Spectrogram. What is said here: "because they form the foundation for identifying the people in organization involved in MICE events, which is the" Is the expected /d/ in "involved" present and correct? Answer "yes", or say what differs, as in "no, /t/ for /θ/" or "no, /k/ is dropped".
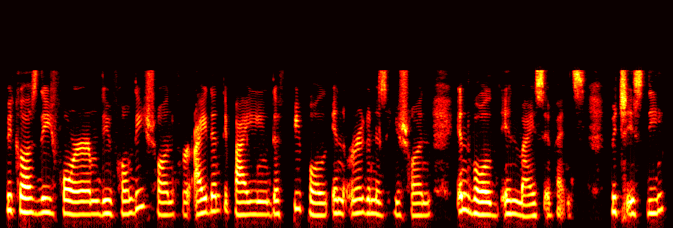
yes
